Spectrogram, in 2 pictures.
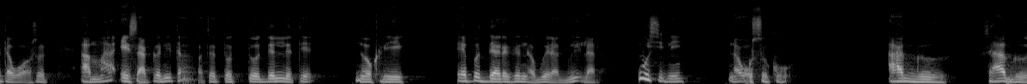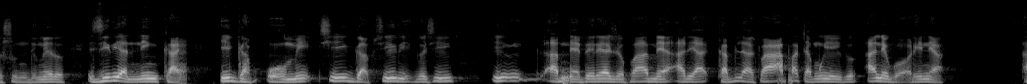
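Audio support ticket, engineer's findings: Lost LE Audio frames, six dropouts in the speech: 1.82–1.99 s (165 ms, the longest), 7.43–7.52 s, 10.07–10.11 s, 12.06–12.14 s, 15.90–15.98 s, 18.04–18.20 s just before "a moyoi". Bluetooth LE link dropping packets. The LC3 decoder covers gaps by replaying the last spectrum with random signs, so voiced sound smears into noisy hiss, fading on the longer gaps. Dropouts at 7.43 s and 18.04 s are scattered, brief runs within each span. Gap lengths fit 7.5 ms frames.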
